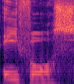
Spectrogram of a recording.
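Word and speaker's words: e-4ORCE: the new Nissan all-wheel drive technology uh it's pronounced eforce but it's spelled e lowercase e hyphen numerical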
